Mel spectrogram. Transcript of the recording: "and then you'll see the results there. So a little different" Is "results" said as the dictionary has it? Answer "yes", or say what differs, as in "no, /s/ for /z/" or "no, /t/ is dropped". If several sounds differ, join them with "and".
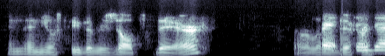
yes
